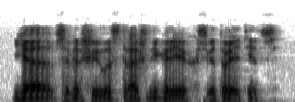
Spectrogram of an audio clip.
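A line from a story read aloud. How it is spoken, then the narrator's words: Quiet, tearful. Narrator (Russian): негромко сказала она, утирая слезы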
